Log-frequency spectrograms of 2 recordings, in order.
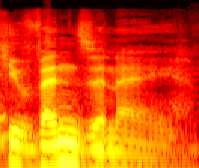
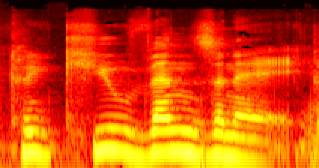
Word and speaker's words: Quvenzhané: Quvenzhané. – Quvenzhané.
